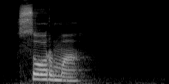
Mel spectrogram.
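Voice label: "Сорма", Komi, female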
